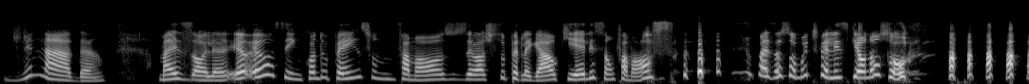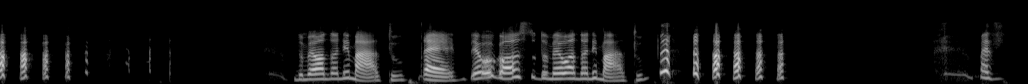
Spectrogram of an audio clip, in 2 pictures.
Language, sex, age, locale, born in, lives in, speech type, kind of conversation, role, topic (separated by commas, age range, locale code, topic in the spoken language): Portuguese, female, 40-44, pt-BR, Brazil, United States, conversation, unstructured, none, Você acredita que a fama pode atrapalhar a vida pessoal?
